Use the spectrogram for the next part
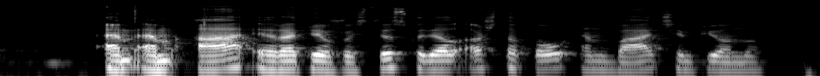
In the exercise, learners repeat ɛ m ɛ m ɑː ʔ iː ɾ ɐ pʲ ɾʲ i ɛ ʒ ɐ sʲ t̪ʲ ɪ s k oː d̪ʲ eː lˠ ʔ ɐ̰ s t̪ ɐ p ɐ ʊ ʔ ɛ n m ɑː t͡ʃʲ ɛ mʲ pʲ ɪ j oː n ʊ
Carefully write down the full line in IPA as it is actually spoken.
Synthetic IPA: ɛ m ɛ m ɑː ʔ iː ɾ ɐ pʲ ɾʲ i ɛ ʒ ɐ sʲ t̪ʲ ɪ s k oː d̪ʲ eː lˠ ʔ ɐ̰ ʃ t̪ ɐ p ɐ ʊ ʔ ɛ n b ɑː t͡ʃʲ ɛ mʲ pʲ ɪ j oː n ʊ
